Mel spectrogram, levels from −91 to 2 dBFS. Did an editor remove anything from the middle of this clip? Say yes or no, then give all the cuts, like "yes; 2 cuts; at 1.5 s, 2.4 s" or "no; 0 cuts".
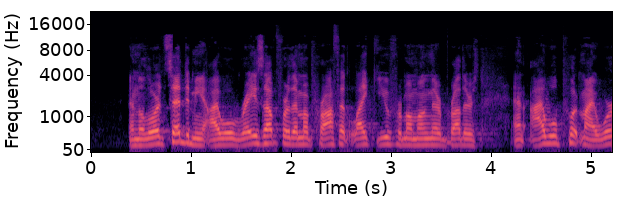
no; 0 cuts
